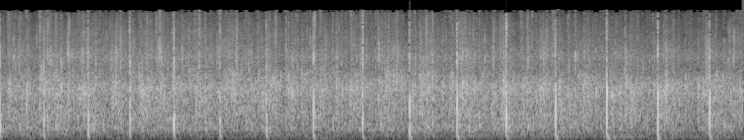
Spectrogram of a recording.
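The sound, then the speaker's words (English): An audience at Myrtle Grove Baptist Church applauds its deacons steadily, a dense wash of clapping with sharper individual claps popping out at an irregular rhythm, sustained throughout with no voices over it. “Y'all just give them a hand for what they do.”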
